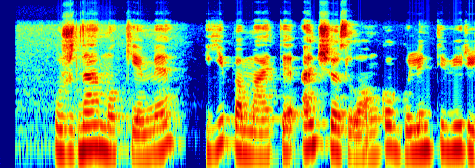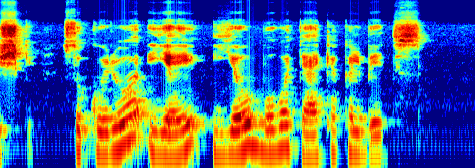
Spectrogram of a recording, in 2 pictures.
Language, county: Lithuanian, Vilnius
